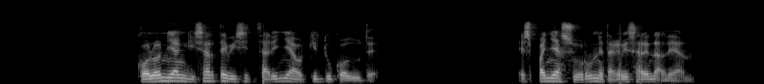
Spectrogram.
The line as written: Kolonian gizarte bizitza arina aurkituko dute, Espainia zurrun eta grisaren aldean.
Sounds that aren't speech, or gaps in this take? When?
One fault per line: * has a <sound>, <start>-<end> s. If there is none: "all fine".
all fine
